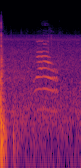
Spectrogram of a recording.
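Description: A cat gives one short, clear meow at moderate distance, rising then falling, preceded by a brief faint rustle in a quiet room.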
